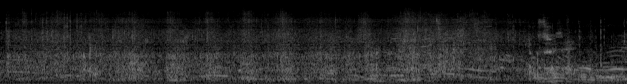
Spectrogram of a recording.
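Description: Indistinct background chatter of several people talking at once over a steady noisy hiss, with no clear words.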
